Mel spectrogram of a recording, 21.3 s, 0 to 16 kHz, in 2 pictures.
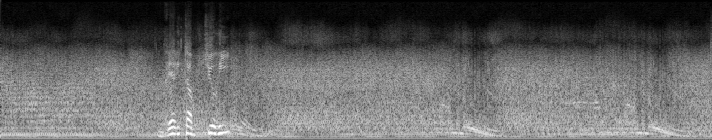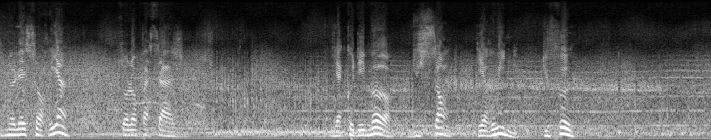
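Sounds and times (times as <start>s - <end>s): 
aircraft engines roaring overhead: 0.0s - 21.3s
speech: 2.4s - 3.6s, 10.8s - 11.8s, 12.5s - 13.5s, 15.7s - 19.4s.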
